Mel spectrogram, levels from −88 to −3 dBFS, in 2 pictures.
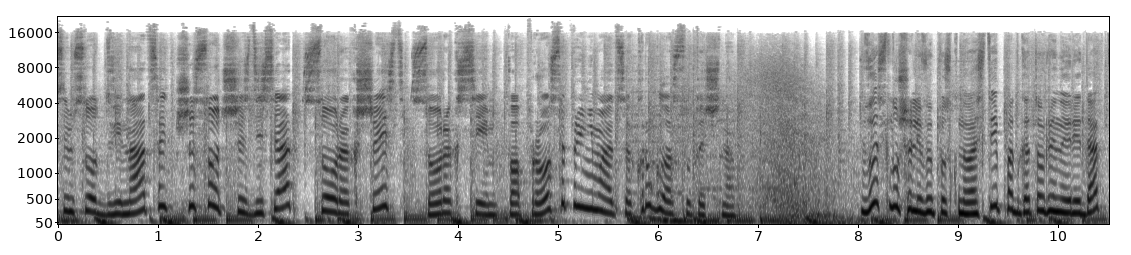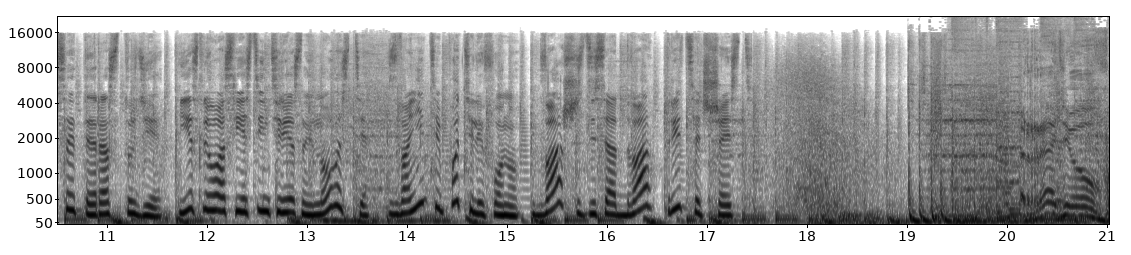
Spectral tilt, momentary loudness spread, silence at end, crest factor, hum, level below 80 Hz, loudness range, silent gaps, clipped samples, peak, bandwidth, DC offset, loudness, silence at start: -5.5 dB/octave; 7 LU; 0 s; 10 dB; none; -22 dBFS; 4 LU; none; under 0.1%; 0 dBFS; over 20 kHz; under 0.1%; -12 LUFS; 0 s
